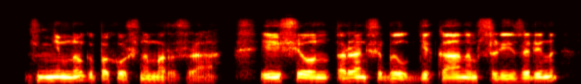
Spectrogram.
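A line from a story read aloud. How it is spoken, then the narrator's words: Plain. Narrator (Russian): сказал Гарри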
